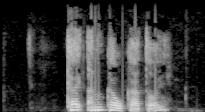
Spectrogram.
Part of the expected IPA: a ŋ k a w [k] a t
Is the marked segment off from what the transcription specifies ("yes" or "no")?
no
